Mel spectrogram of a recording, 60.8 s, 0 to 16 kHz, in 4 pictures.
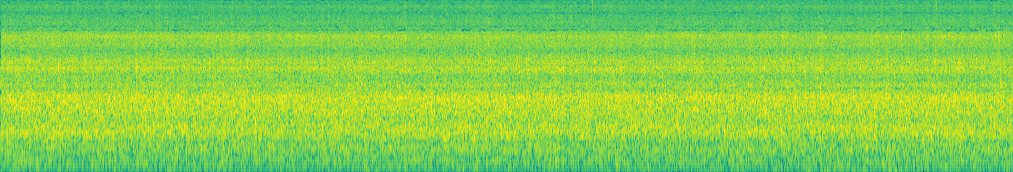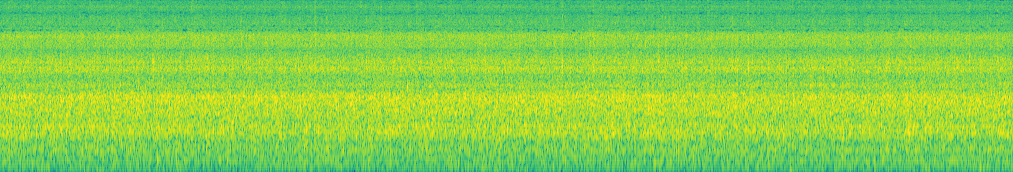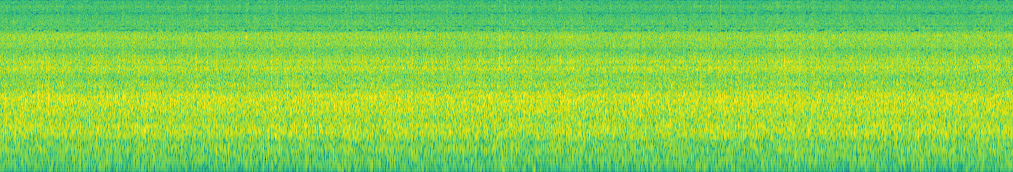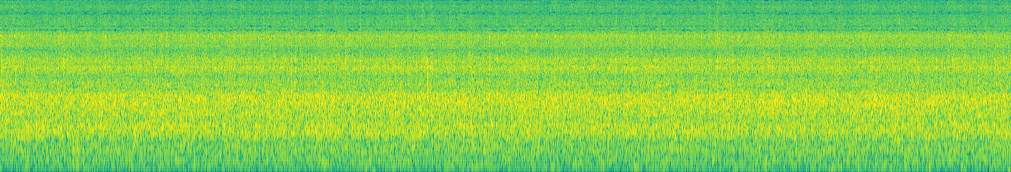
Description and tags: torrent Besseyres 3
water streams recordings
